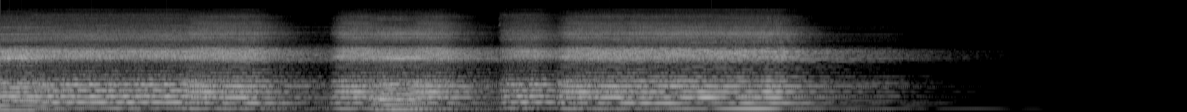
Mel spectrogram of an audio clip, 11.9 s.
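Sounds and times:
male choir singing bass: 0:00.0 - 0:09.2.

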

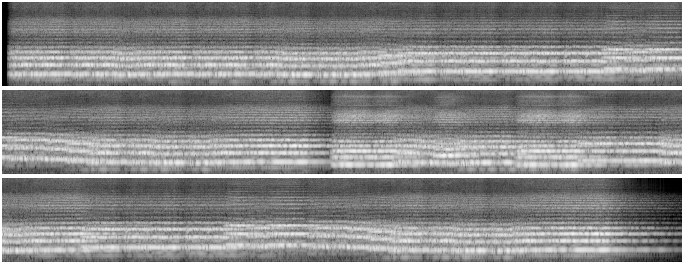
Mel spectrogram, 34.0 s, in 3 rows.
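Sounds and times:
alto voice singing SATB practice music: 0:00.1 - 0:33.6.

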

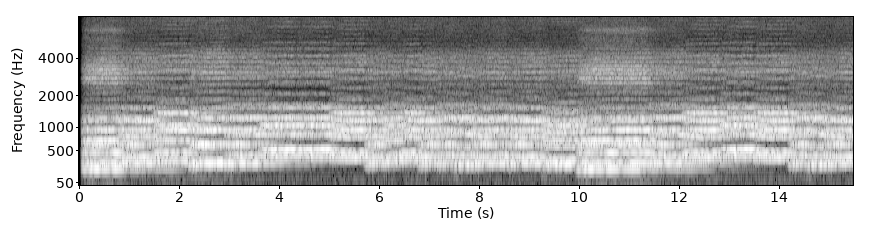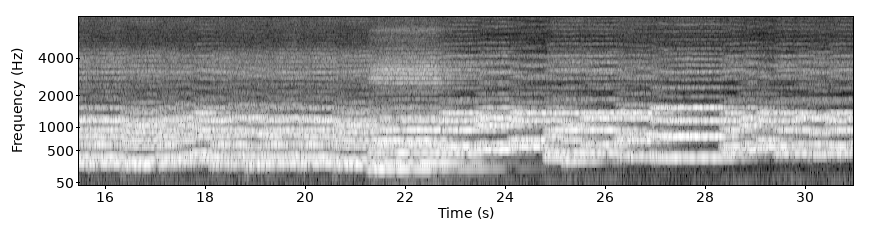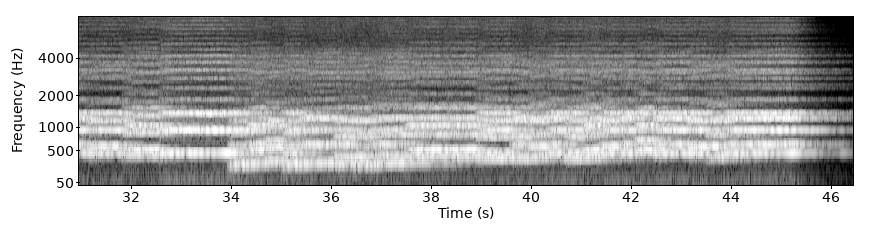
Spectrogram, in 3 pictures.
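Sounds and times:
female choir singing soprano and alto: 0:00.0 - 0:46.4.

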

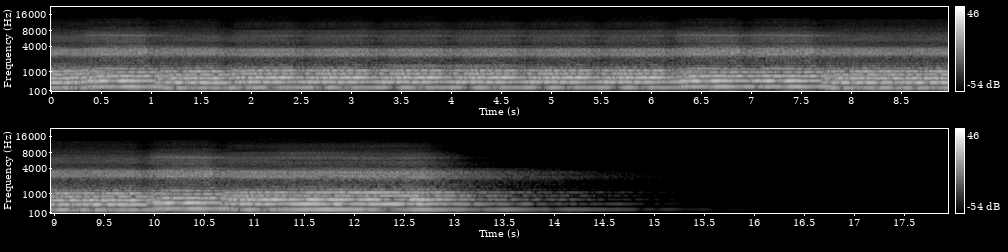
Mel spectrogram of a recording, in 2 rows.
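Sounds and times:
tenor voice singing SATB practice music: 0:00.0 - 0:13.7.

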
